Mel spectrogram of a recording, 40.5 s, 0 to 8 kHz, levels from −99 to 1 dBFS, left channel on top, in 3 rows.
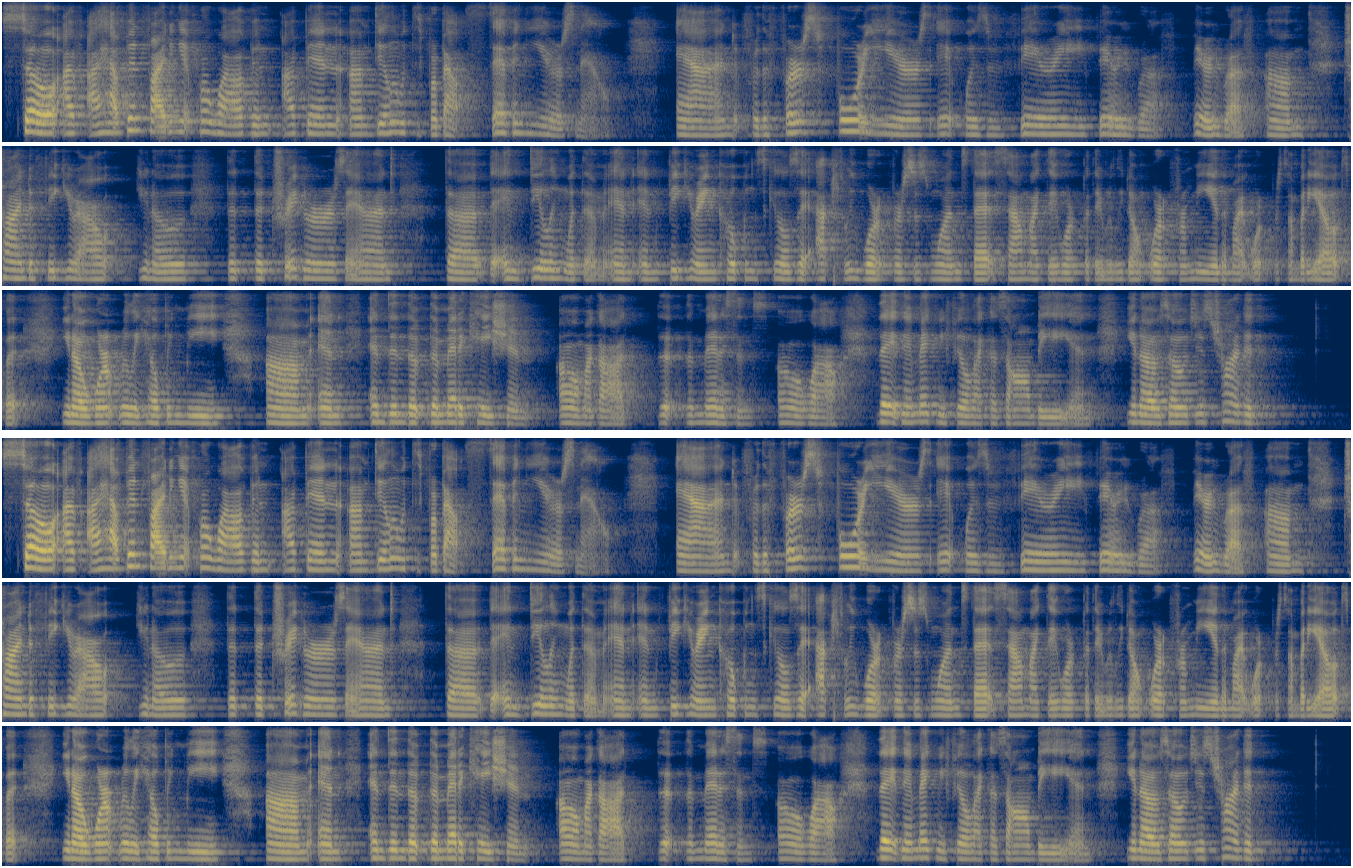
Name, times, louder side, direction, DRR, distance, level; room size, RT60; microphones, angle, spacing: voice 1, 0.0-4.6 4.9-11.6 11.9-14.5 14.8-17.7 17.9-32.3 32.5-33.2 33.5-39.5, right 3 dB, 20° right, 13 dB, 0.6 m, -29 dB
19.0 x 8.0 x 6.1 m, 0.84 s
head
